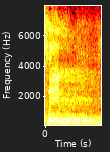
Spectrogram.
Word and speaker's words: PFEM: That's why the church I lead is called a pillar of fire evangelical ministries, which is PFEM. We pronounce it as FEM.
